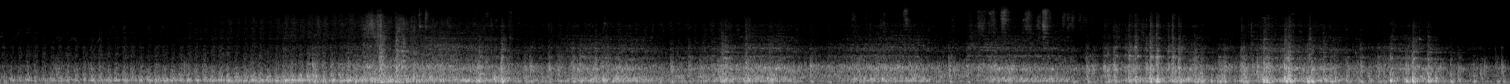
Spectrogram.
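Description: A train passing close by: a steady rumble with the irregular clatter of wheels over rail joints, loudest near the end.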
